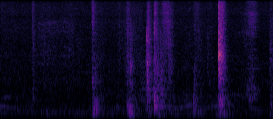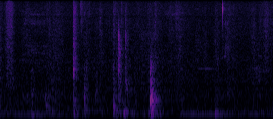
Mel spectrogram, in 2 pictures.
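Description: Knocks and bumps sound as objects are handled nearby.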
